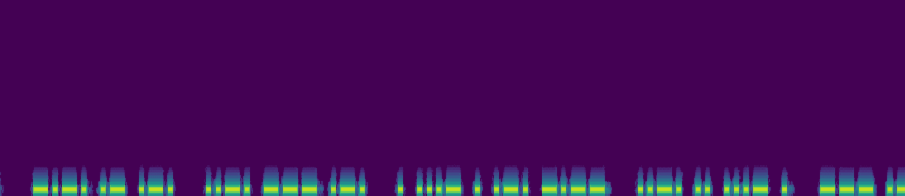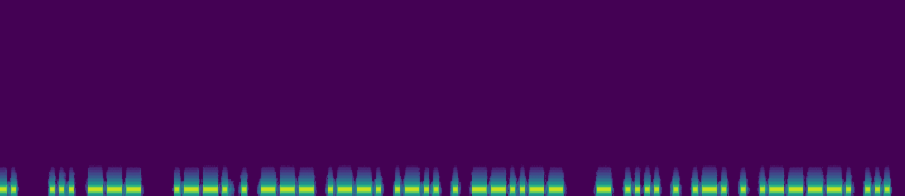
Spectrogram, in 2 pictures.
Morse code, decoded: CAR FOR EVERY FIVE OR SO PEOPLE, THERE'S

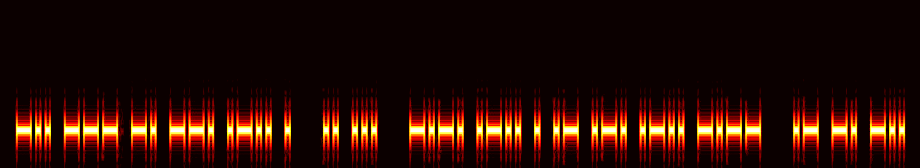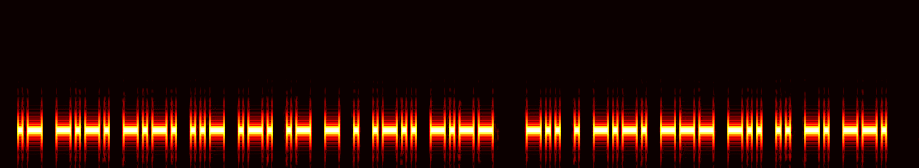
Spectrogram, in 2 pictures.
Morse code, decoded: DONGLE IS CLEARLY AND ACCURATELY DECODING

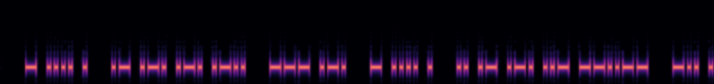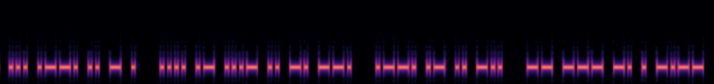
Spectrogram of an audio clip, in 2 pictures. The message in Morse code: THE ARRL OR THE IARU, DESPITE HAVING PAID MONEY

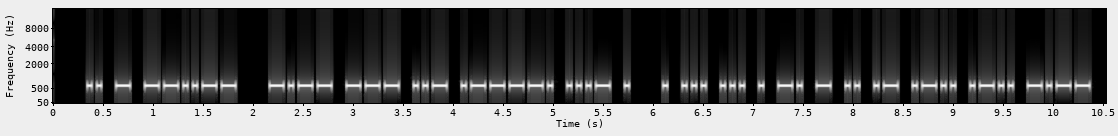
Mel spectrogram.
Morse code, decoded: IT, YOU'VE ESSENTIALLY

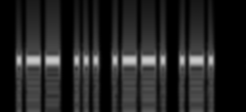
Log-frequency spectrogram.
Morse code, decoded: WSPR

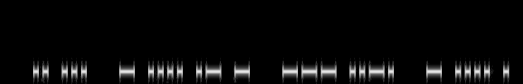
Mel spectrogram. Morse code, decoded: IS THAT OF THE

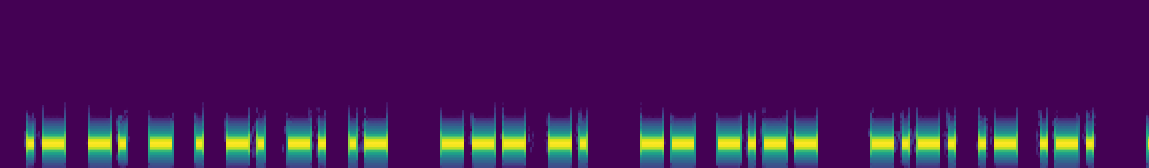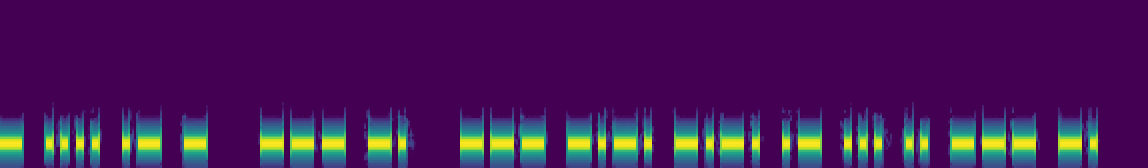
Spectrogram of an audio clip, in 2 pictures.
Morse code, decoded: ANTENNA ON MY CAR THAT ON OCCASION

